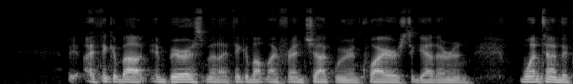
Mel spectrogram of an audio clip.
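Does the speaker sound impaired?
No.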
